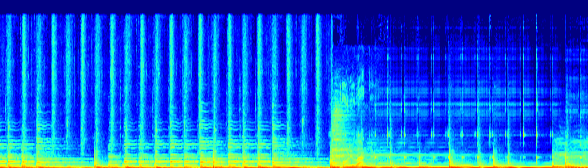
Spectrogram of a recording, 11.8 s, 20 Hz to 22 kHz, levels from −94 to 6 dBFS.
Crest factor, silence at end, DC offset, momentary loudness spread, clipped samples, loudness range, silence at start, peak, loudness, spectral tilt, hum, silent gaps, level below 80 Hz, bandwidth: 12 dB; 0 s; under 0.1%; 7 LU; under 0.1%; 4 LU; 0 s; -2 dBFS; -17 LUFS; -8 dB/octave; none; none; -14 dBFS; 5.6 kHz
